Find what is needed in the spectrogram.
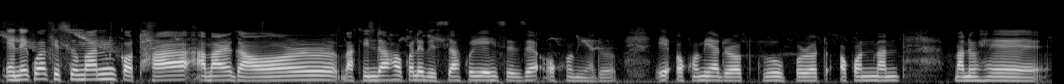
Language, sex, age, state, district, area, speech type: Assamese, female, 45-60, Assam, Jorhat, urban, spontaneous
